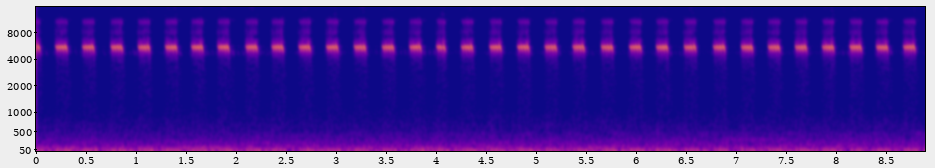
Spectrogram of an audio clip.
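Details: Cricket in the wild giving a fast, even train of shrill chirps, nearly four per second, sharp and high-pitched over a quiet low background hum.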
